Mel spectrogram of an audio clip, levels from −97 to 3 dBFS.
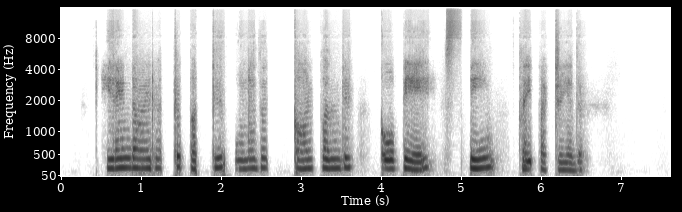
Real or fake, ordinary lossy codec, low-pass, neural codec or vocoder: fake; Opus, 16 kbps; 14.4 kHz; codec, 44.1 kHz, 0.9 kbps, DAC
